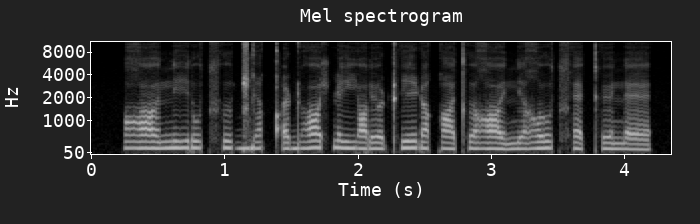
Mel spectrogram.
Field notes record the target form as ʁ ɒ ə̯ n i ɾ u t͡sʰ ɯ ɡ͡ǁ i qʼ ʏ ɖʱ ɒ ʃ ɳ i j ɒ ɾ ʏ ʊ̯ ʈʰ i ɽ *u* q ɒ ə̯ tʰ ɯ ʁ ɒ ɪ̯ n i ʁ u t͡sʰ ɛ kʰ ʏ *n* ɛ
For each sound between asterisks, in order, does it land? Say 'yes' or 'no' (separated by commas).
no, yes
